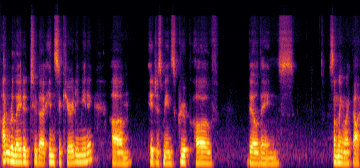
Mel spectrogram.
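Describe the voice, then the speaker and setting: A man teaching English, answering viewers' questions in a relaxed explanatory way with frequent fillers. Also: medium pitch. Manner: explanatory, thinking aloud with fillers.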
